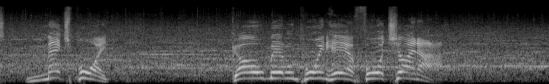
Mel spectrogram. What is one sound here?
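A large crowd chants loudly in unison in a big echoing arena.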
